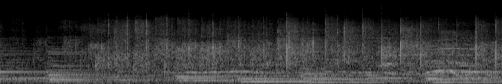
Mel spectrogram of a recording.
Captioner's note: audience applauds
